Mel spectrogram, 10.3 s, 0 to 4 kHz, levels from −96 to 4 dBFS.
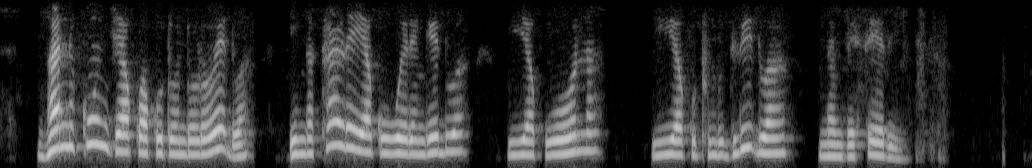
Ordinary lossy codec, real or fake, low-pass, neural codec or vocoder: Opus, 24 kbps; real; 3.6 kHz; none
